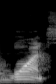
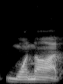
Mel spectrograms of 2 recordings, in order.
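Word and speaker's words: Wanat: It's the date of the Battle of Want, or Wannat, as American troops kind of learned to mispronounce it based on the maps that they had.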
